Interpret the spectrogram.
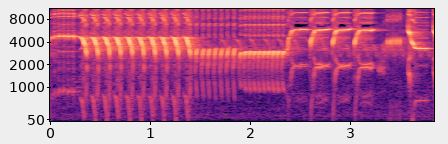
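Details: Bottle-green canary singing as a master song for young and untrained canaries. Rhythmic chopped phrases at about eight notes a second give way to a buzzy trill, a flat whistle, and sharp rising chirps.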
